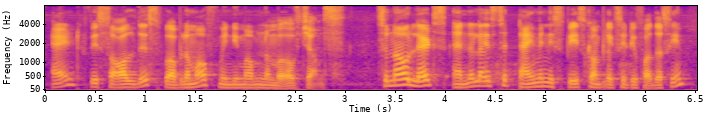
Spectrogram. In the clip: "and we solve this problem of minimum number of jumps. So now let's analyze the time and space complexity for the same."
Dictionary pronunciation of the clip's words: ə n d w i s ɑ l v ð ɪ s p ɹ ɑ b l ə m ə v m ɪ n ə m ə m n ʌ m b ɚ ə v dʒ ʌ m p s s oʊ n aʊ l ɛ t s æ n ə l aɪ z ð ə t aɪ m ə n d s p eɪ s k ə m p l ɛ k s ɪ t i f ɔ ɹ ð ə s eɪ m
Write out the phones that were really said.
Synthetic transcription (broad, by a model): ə n d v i s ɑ l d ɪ s p ɹ ɑ b l ə m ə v m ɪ n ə m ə m n ʌ m b ɚ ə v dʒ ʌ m s s oʊ n aʊ l ɛ t s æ n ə l aɪ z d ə t aɪ m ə n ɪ s p eɪ s k ə m p l ɛ k s ɪ t i f ɔ ɹ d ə s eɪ m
